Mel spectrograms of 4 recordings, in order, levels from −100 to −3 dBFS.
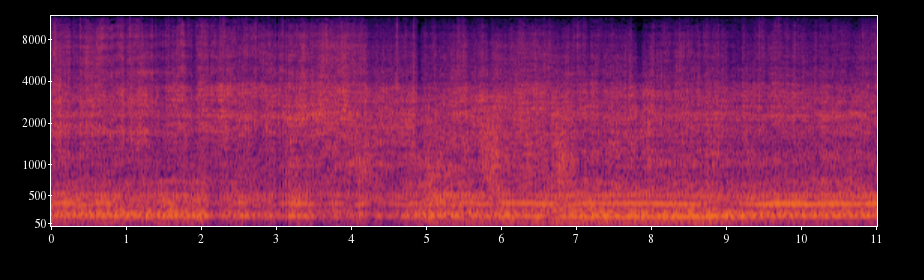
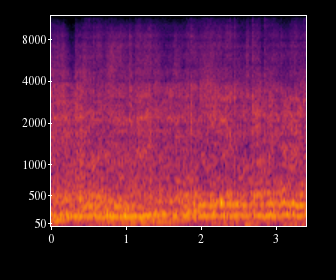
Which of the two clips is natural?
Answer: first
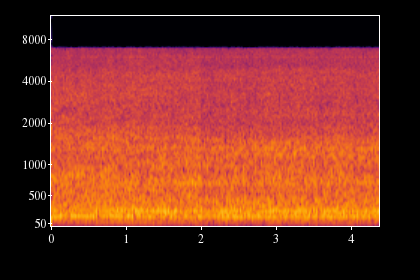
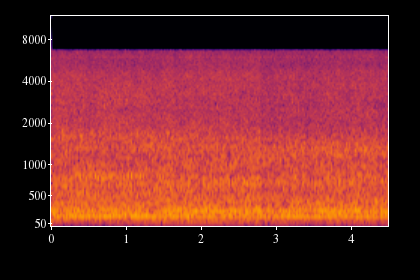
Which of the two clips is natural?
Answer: first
